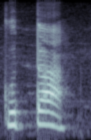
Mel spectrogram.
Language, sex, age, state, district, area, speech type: Hindi, female, 30-45, Uttar Pradesh, Azamgarh, rural, read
